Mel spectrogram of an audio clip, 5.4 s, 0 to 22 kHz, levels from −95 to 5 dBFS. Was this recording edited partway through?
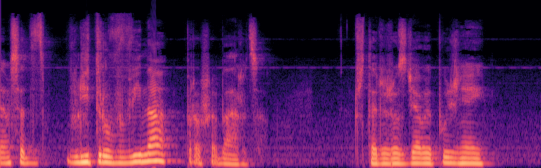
no; 0 cuts

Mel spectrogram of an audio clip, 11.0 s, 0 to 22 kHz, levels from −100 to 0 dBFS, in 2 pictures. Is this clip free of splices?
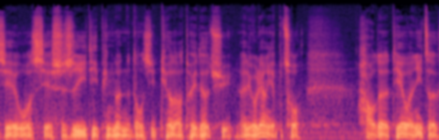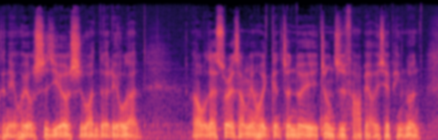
yes; 0 cuts

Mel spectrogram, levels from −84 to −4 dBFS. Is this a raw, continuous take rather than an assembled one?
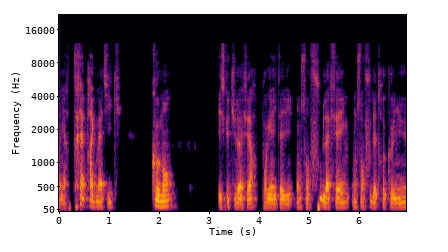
yes; 0 cuts

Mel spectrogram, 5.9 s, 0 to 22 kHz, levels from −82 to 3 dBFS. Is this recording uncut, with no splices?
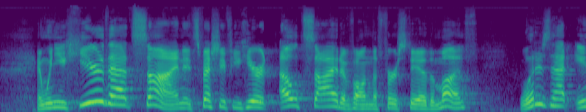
yes; 0 cuts

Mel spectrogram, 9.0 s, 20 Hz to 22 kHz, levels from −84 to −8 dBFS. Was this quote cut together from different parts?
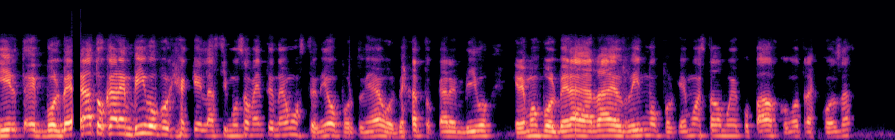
no; 0 cuts

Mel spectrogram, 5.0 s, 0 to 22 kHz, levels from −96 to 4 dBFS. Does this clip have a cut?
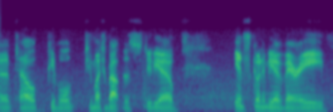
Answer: no; 0 cuts

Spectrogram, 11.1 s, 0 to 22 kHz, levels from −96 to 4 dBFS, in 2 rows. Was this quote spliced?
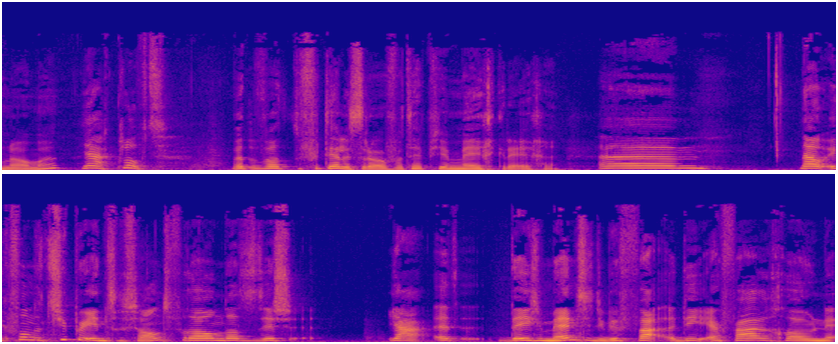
yes; 2 cuts; at 1.6 s, 8.8 s

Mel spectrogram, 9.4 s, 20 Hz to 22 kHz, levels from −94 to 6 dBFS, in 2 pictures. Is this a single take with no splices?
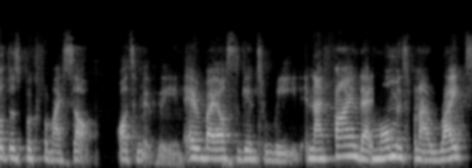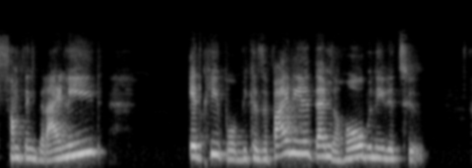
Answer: no; 5 cuts; at 1.8 s, 3.7 s, 6.7 s, 8.0 s, 8.4 s

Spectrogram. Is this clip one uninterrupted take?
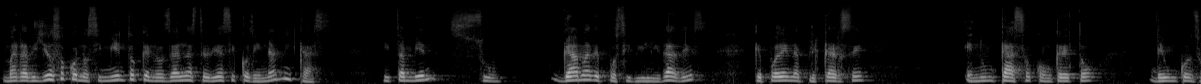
yes; 0 cuts

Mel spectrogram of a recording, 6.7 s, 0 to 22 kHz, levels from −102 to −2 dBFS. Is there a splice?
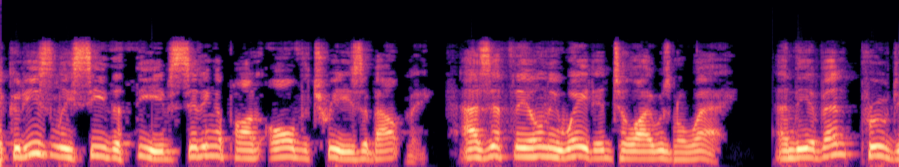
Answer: yes; 1 cut; at 5.0 s

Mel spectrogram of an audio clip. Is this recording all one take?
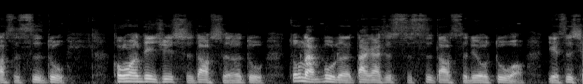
yes; 0 cuts

